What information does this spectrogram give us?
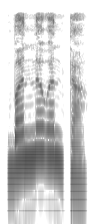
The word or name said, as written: ಬನ್ನವಂತ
